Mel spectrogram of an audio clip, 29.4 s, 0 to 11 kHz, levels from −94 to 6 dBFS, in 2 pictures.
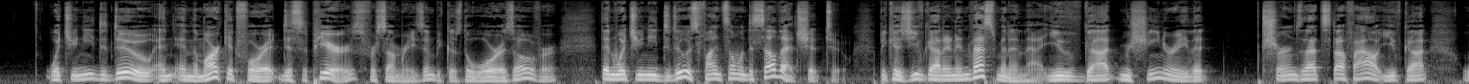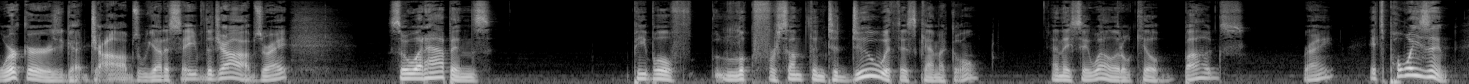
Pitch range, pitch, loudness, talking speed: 110-135 Hz, 120 Hz, -19 LUFS, 175 wpm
